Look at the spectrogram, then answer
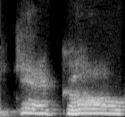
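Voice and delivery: high, put-on mother voice yelling out. Retelling what mom yelled just before the crash: imitating someone yelling. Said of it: "my mom, like, yelling".

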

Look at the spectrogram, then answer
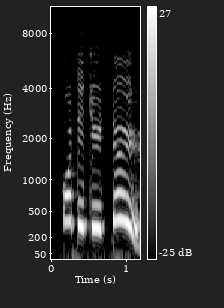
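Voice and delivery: insistent, demanding tone, pitched very high. Squeaky confronts the apple fiend he shook out of the bag, demanding. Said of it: "He demanded".

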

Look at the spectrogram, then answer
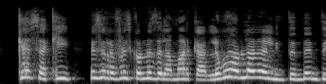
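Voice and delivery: acted-out high-pitched shouting and yelling. Retelling a woman at the soda machine grabbing the speaker's hand, retelling a scolding. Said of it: "me empezó a gritar".

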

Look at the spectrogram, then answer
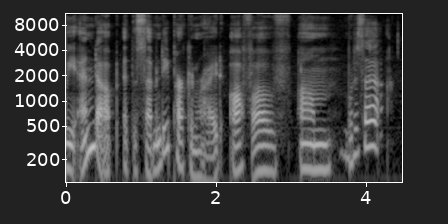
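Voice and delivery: plain

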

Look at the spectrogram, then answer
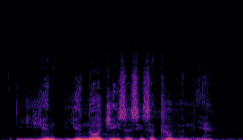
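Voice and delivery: put-on Lebanese accent. Recalling the uncle's usual greeting to the speaker: Lebanese accent. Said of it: "in his Lebanese accent".

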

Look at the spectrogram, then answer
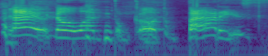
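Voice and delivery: very high, slow, drawn-out Argentine accent. Repeating a quoted line after being asked for it in Messi's accent. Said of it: "but in Messi's accent".

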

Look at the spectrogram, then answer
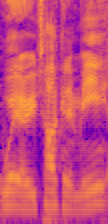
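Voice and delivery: ordinary delivery

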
